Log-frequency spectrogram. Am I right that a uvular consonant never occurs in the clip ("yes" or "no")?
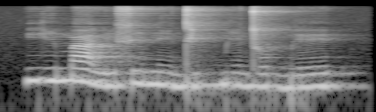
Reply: yes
